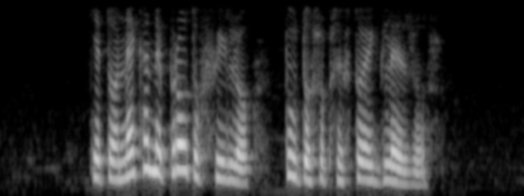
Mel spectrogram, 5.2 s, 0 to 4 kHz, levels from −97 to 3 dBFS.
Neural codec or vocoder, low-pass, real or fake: none; 3.6 kHz; real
